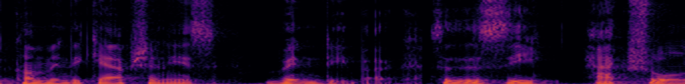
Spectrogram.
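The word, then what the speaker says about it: WinDbg: This is the actual word pronounced as wind debug.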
